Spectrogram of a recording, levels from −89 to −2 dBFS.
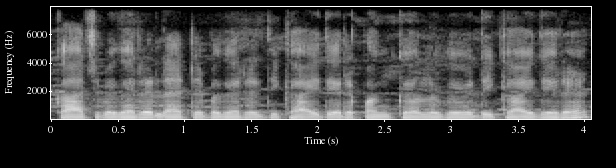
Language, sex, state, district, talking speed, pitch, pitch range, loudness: Hindi, male, Chandigarh, Chandigarh, 190 wpm, 120 Hz, 115-120 Hz, -19 LUFS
